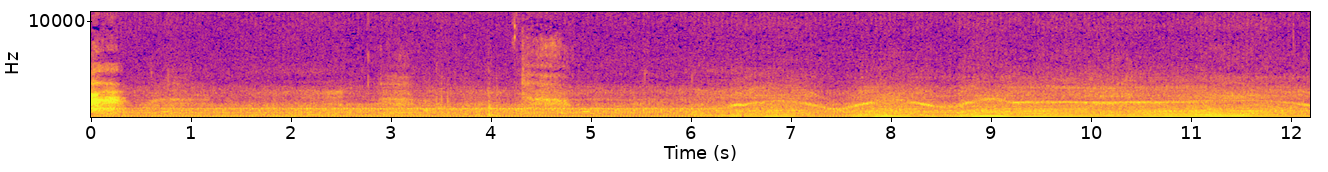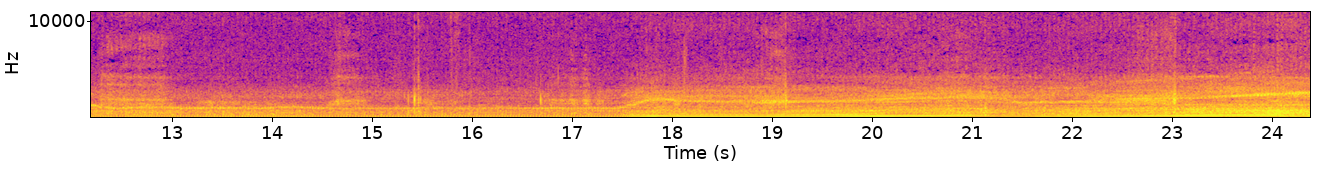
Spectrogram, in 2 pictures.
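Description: A Trident motorcycle engine on its first ride hums steadily, with several clear revs rising and falling as gears change, heard from the rider's position under wind noise and without speech.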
